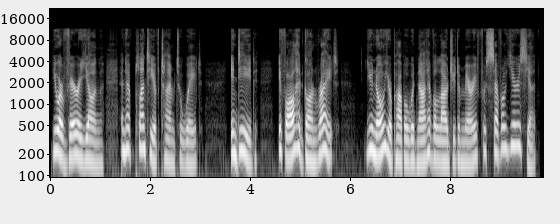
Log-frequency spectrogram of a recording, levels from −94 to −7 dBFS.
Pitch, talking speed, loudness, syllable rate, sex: 180 Hz, 195 wpm, -19 LUFS, 5.3 syllables/s, female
